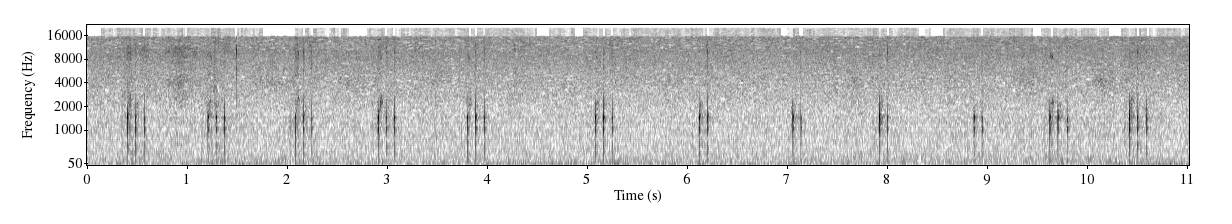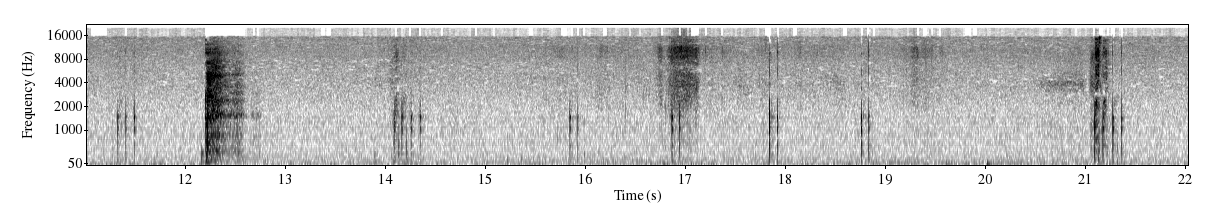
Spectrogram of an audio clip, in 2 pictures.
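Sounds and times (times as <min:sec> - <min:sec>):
small dog snoring: 0:20.6 - 0:21.4
harsh snort: 0:20.9 - 0:21.4.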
